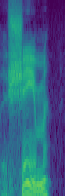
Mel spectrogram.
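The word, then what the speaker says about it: shame (שם): how shame in Hebrew, that's the pronunciation of the word name, not the English word, it's more than just kind of a label, like you were saying, like a moniker.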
